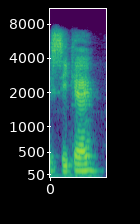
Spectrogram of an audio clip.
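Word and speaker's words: Székely: interesting uh his real last name is actually CK and so that's how you pronounces his real last name is CK so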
